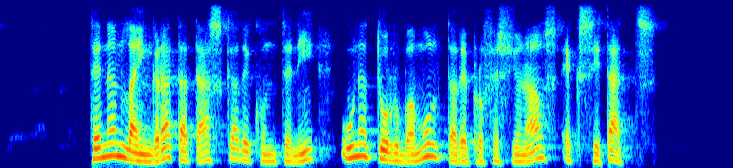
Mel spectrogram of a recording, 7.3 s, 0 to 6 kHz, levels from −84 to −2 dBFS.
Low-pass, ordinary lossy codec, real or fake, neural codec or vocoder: 5.4 kHz; Opus, 32 kbps; fake; codec, 16 kHz in and 24 kHz out, 1 kbps, XY-Tokenizer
